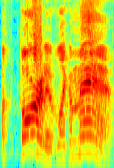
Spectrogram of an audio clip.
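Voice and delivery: loud, high mock command voice; authoritative. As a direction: bark it like a manly boss. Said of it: "It's authority".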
